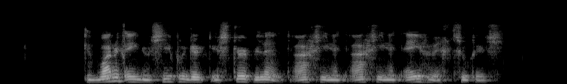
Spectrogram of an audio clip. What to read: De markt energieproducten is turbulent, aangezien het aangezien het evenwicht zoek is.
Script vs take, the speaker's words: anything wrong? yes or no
no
